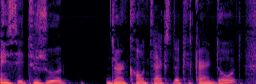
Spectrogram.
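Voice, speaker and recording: A man with a medium pitch and a dark, mellow tone sounds somewhat breathy, his intonation fairly even. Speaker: stand-up comedian. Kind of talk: casual interview chat. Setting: radio studio, live on Instagram. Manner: French mixed with English phrases.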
